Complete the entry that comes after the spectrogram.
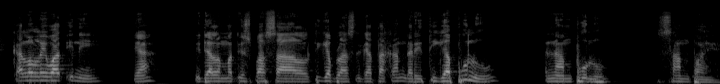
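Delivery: ordinary delivery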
